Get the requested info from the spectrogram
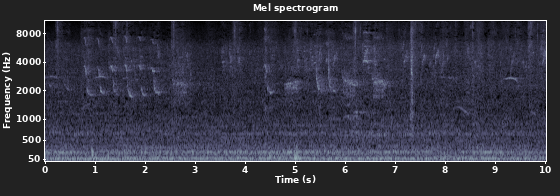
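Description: Birds chirping: a run of quick, repeated falling notes about a second in, and more scattered calls a few seconds later, over a steady low hum.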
